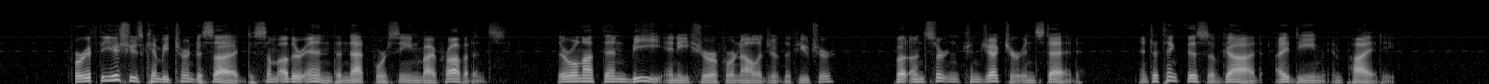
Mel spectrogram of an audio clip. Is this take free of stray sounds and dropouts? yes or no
no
